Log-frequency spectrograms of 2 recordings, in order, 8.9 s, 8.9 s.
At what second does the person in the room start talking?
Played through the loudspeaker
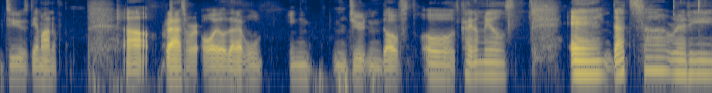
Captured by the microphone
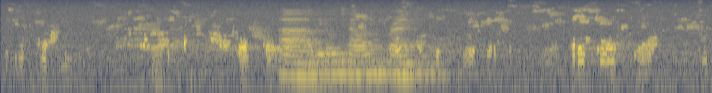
3.4 s

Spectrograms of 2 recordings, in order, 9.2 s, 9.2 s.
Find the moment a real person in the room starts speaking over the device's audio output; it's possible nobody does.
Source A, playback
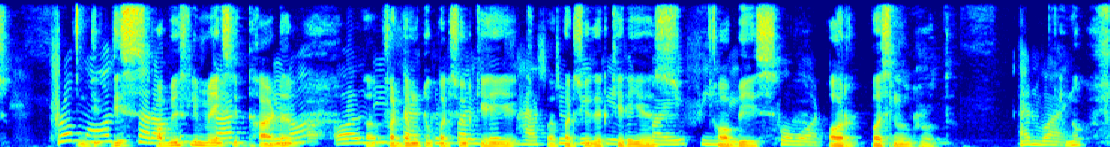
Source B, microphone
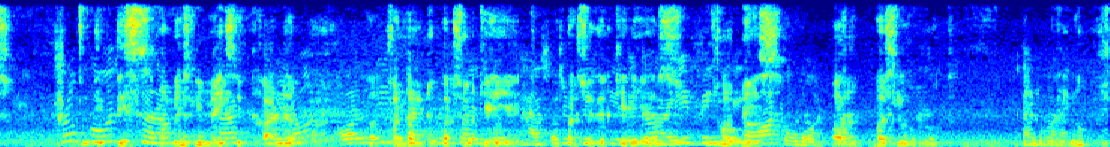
5.2 s

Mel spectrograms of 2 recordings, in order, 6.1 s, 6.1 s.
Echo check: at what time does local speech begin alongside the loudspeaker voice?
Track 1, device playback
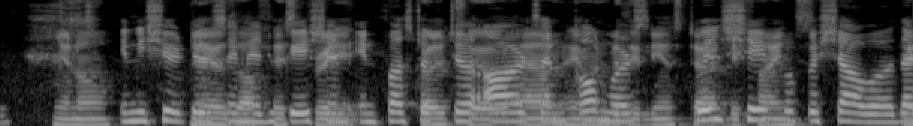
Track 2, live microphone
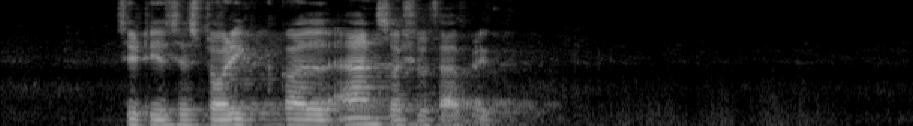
0.8 s

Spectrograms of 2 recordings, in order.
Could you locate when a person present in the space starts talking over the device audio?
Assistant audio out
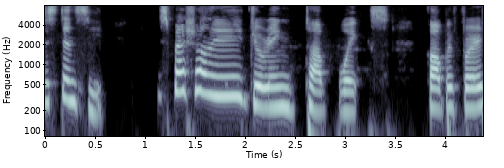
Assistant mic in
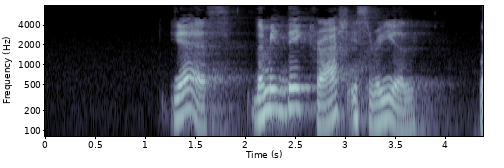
1.2 s

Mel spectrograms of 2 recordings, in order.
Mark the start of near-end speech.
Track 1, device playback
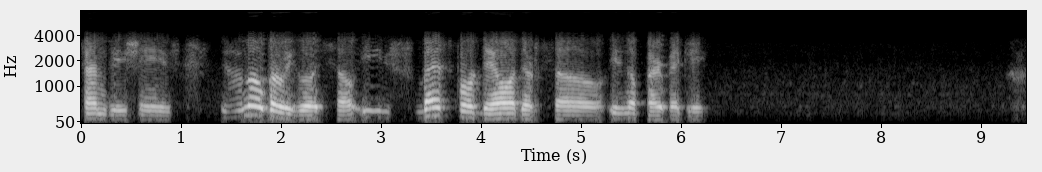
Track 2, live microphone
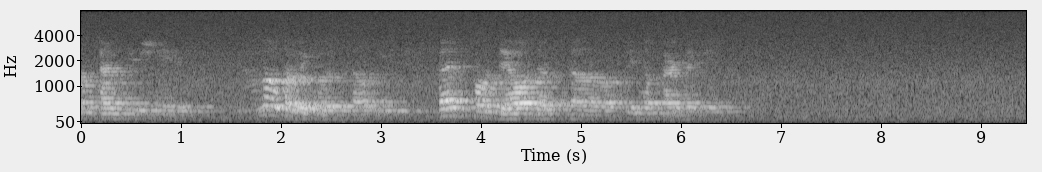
none

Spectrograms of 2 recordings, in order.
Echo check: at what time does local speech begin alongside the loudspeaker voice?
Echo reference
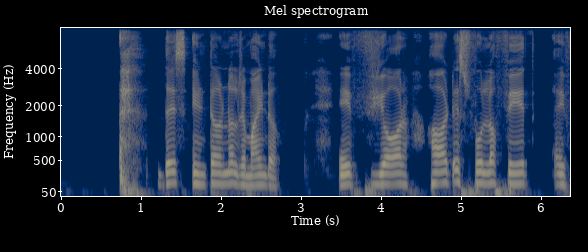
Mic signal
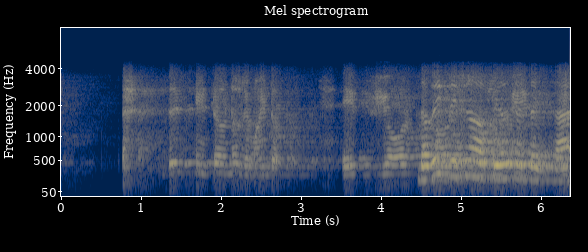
4.5 s

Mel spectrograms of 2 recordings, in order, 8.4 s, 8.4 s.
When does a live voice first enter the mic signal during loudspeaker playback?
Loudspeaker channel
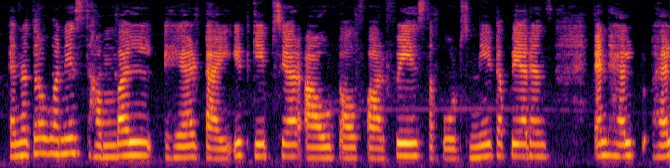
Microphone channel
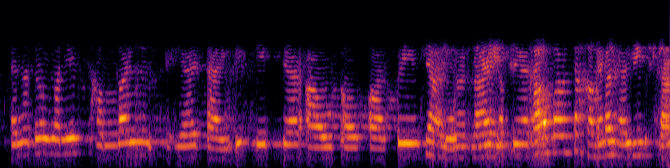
5.3 s

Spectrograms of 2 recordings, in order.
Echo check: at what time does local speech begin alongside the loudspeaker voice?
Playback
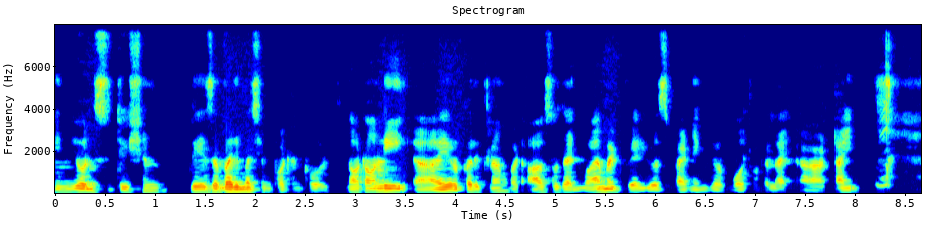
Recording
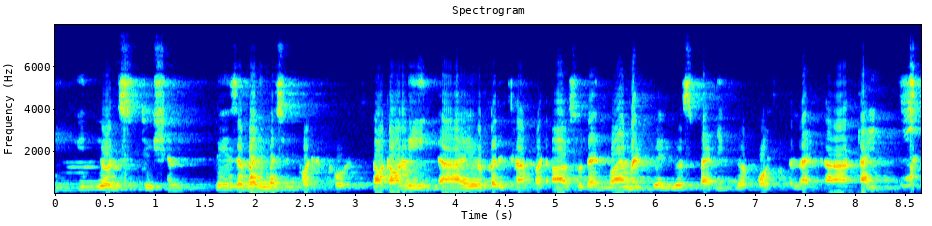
none

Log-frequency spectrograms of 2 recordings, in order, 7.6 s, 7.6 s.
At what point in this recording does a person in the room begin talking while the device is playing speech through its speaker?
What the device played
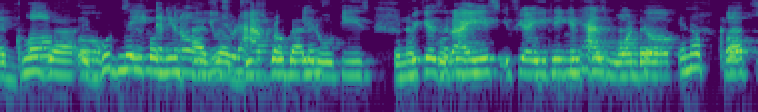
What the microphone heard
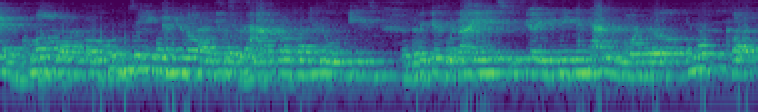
none

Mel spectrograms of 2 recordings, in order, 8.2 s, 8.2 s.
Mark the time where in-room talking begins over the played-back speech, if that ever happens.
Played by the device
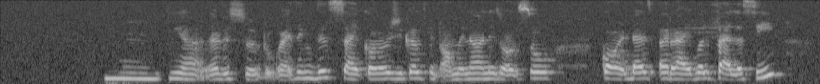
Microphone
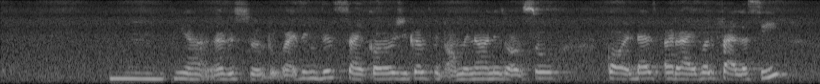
none

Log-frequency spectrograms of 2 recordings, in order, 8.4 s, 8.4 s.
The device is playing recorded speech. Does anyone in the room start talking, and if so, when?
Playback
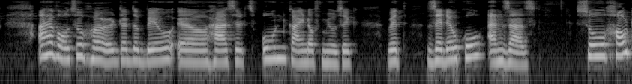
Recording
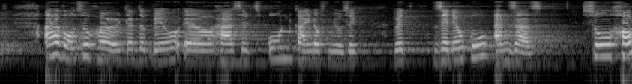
none

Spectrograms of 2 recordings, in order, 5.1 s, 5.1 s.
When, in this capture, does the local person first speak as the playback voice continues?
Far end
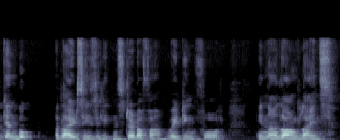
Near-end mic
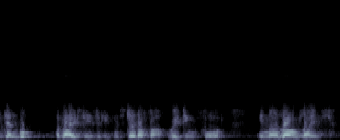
none

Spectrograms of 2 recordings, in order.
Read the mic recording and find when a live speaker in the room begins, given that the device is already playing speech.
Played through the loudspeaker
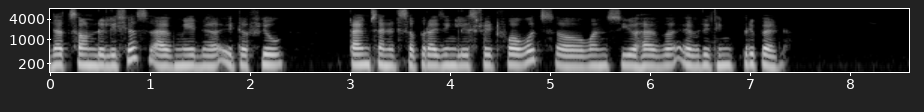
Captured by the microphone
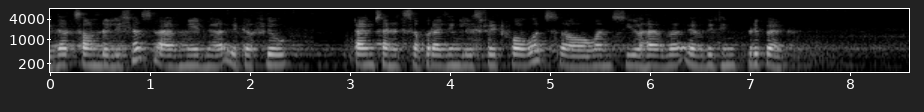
none

